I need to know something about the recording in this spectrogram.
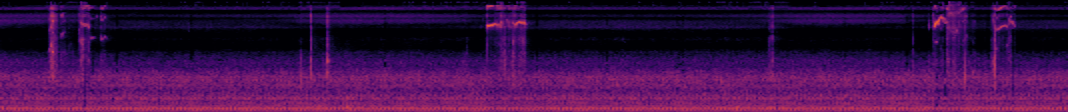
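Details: Ear wax suction with a Zoellner probe and Jobson Horne on an adult male, left ear occluded and right semi-occluded: steady low suction hum with sharp crackling and scraping bursts as wax is drawn in.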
